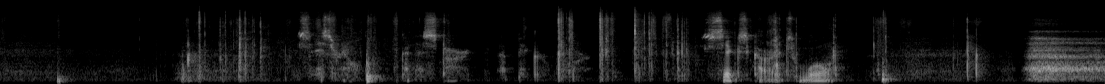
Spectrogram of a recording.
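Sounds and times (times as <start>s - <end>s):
cards clicking and rustling: 1.8s - 3.8s, 5.5s - 9.9s
man whispering: 2.9s - 5.6s.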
